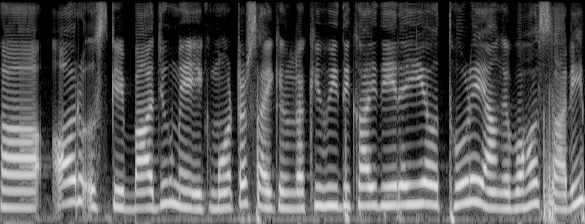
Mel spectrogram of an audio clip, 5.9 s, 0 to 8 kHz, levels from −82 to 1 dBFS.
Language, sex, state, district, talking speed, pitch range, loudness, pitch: Hindi, male, Bihar, Madhepura, 195 wpm, 220-265 Hz, -15 LUFS, 245 Hz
